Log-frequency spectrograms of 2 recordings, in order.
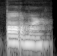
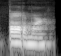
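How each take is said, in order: First: It is said in an old-school Baltimore accent. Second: It is said in an old-school Baltimore accent.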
